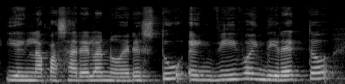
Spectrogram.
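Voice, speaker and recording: A young woman with a non-native Spanish accent answering interview questions in a hesitant, measured, conversational way. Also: medium pitch. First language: not Spanish, speaks it as a second language. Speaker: interview guest, model and actress.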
